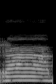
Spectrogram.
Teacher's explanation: प्रकंपित मतलब कि कंपन होता है। जब रा बोलोगे तो र यहां पे गले के पास में कंपन होता है।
